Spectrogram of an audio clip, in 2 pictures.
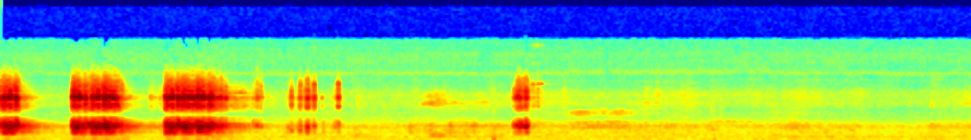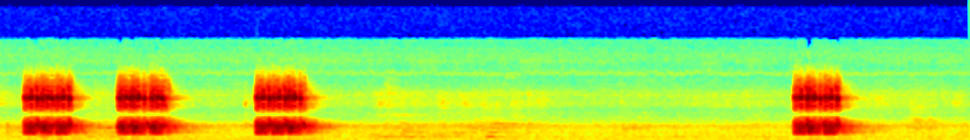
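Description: A rifle fires loud short bursts of shots.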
